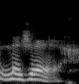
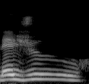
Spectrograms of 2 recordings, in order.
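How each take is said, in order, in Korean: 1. 이 단어는 열린 'zhair' 소리로 끝나요. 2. 이 단어는 약한 'zhuh' 소리로 끝나요. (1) "그러니까 악성을 추가해 주는 거예요" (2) "악성을 붙이지 않고 그냥 음만 붙인다라고 하면 레주 이런 발음이 되잖아요"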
